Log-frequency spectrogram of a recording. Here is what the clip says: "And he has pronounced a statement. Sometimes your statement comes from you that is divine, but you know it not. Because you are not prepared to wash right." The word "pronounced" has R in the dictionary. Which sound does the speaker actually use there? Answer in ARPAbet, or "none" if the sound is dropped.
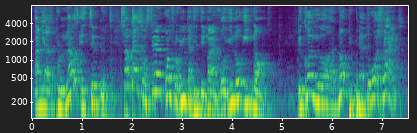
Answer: R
